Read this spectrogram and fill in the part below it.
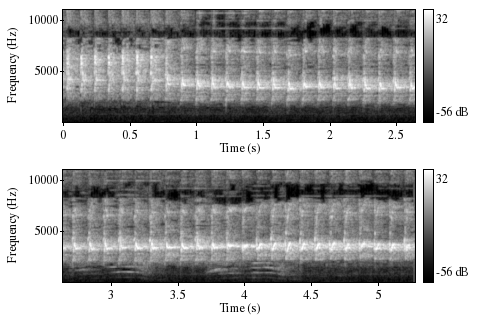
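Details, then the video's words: Long ngekek trill of a lovebird, played so other lovebirds sing along: a steady, rapid, piercing chatter throughout, with two brief lower warbled notes appearing in the second half. "Suara Masteran Burung LOVEBIRD Ngekek PANJANG Sering Diputar Untuk Merangsang BUNYI Lovebird Lain"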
